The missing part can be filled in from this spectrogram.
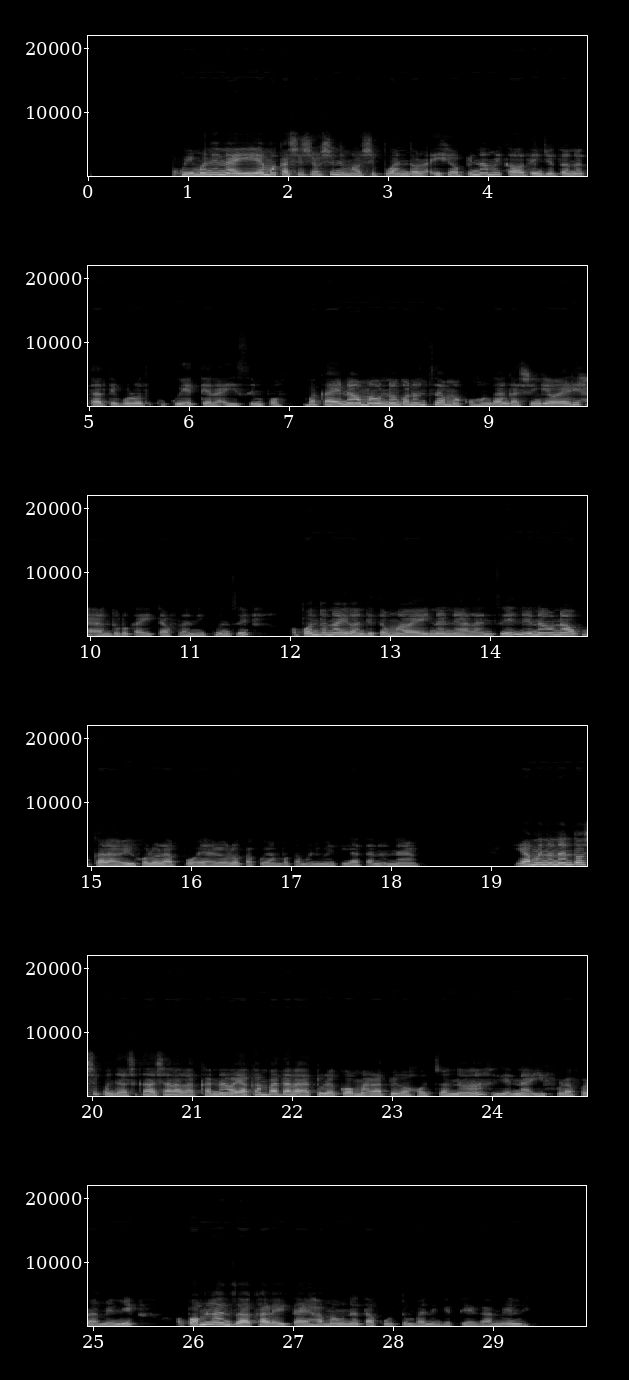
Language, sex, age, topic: Oshiwambo, female, 25-35, finance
